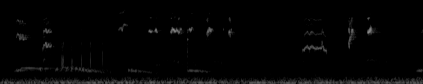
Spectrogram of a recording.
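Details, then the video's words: Pet parrotlet chattering with high, thin tweets and squeaky chirps, mixed with a few softer lower whistled notes and clicks, delivered in irregular bursts over a faint low hum. "the parrotlet making cute sounds"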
